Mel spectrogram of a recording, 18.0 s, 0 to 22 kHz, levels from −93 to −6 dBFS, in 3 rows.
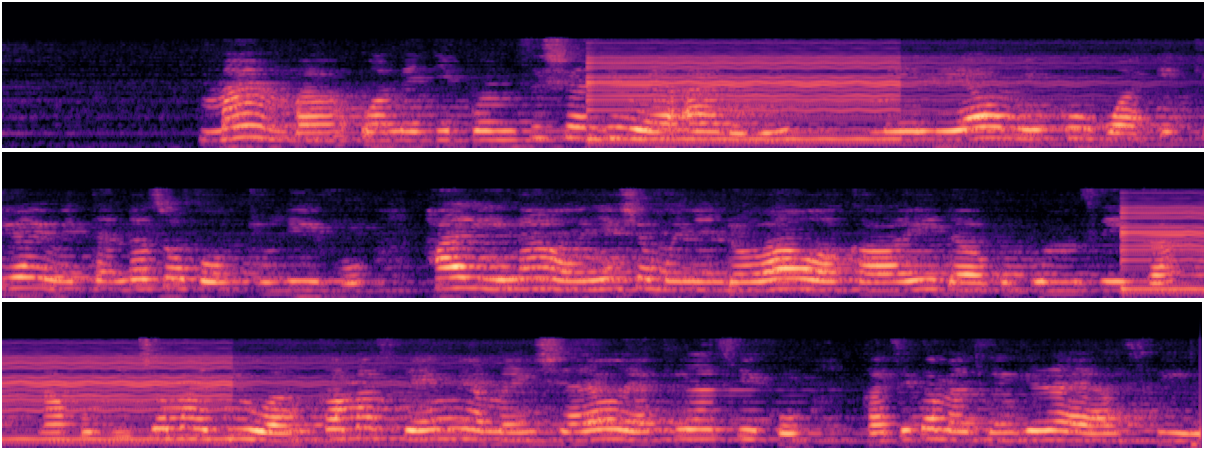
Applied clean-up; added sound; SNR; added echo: none; Keyboard (musical); 8 dB; reverberation time 1.3 s.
